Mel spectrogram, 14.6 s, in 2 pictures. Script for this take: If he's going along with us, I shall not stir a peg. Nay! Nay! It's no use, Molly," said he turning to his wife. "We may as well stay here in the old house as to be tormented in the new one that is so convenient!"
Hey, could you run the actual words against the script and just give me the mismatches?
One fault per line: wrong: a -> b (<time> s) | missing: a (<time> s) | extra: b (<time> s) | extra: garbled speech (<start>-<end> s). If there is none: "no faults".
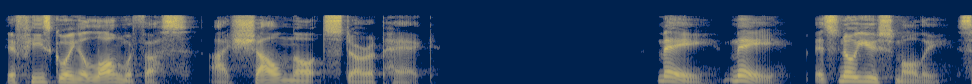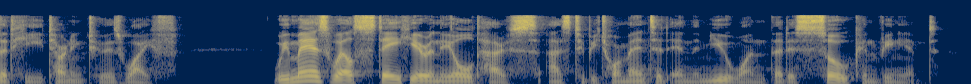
no faults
